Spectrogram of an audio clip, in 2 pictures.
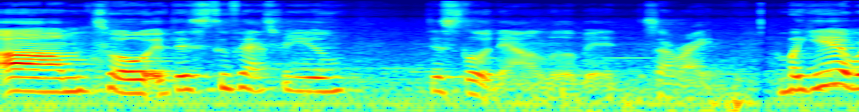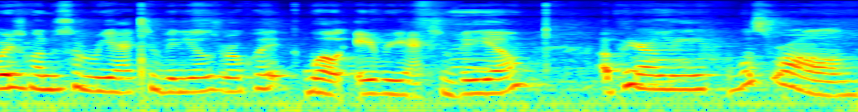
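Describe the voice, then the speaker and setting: Over noticeable background noise and audible room echo, a woman talks at a very fast pace in an animated tone, with big swings in loudness and ordinary pitch variation. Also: fairly high pitch for a woman. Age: 20s. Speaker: lifestyle vlogger. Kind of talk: casual chat.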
